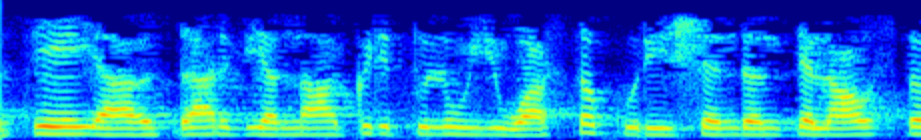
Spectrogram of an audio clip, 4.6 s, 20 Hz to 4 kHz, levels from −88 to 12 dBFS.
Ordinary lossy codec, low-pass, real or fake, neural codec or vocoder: MP3, 16 kbps; 3.6 kHz; fake; codec, 16 kHz, 0.8 kbps, ZipCodec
